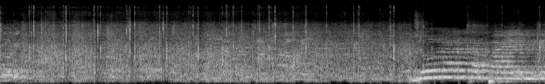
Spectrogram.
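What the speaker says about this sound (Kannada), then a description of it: "ಜೋರಾದ ಚಪ್ಪಾಳೆಯೊಂದಿಗೆ ಪ್ರೋತ್ಸಾಹಿಸಬೇಕು." Audience applause at a school anniversary award ceremony for a 10th-grade student receiving a prize, a dense steady clatter of many hands throughout, with a voice rising near the end.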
